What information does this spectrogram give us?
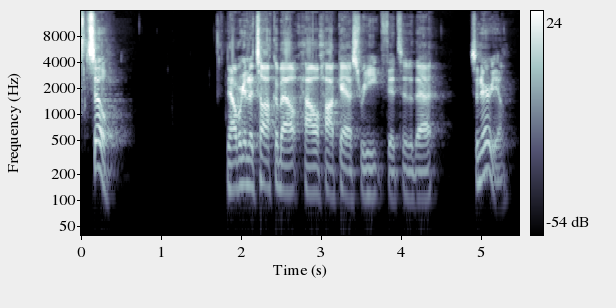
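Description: A man in his thirties giving a relaxed, step-by-step technical presentation over slides, recorded on a studio microphone through a video call. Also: mid-range voice, normal speed. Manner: conversational, explains step by step with frequent "you know" and "okay". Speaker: HVAC presenter. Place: small indoor room. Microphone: studio mic on stand with headphones, video call.

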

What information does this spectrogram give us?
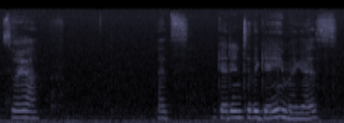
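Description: A young woman streaming a game from her small dark bedroom, chatting casually to viewers with a sore, partly lost voice and drifting into mumbles. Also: medium pitch, flat delivery, slow, a little hiss or hum, poor audio. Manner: soft-spoken, drifts into whispers and mumbles. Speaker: gaming streamer.

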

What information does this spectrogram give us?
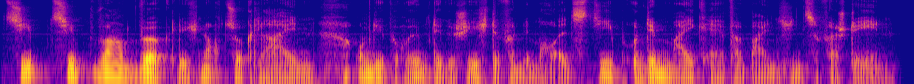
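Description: A man reading a children's story aloud as an expressive narrator. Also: extremely low pitch, normal speed, gravelly, slightly rough. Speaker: storybook reader.

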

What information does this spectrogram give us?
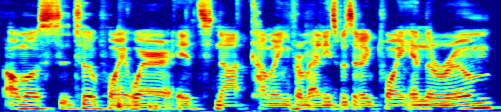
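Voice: medium pitch, level tone, measured pace, fairly bright tone. A player in a tabletop game, chatting and narrating casually.

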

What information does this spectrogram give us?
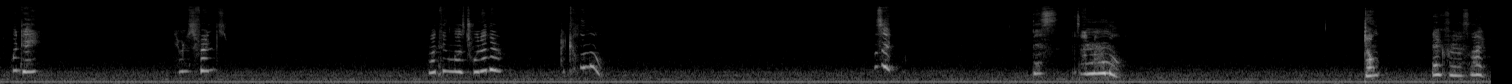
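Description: A woman's voice: very high voice, expressive, slow, pauses often, full character voice. A young woman playing a haughty, jealous teen vampire girl in a comedic roleplay, blunt and sarcastic with whispered asides, recorded on a webcam in a dim bedroom. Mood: dramatic. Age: young adult. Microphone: webcam at close range. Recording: noisy home webcam audio.

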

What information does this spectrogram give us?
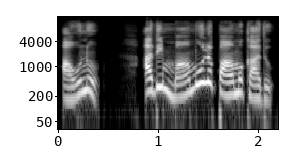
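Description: A woman's voice: on the high side, very animated, moderate pace, no echo, studio quality. A woman telling a children's story conversationally, engaged and dramatic as she speaks to young listeners.

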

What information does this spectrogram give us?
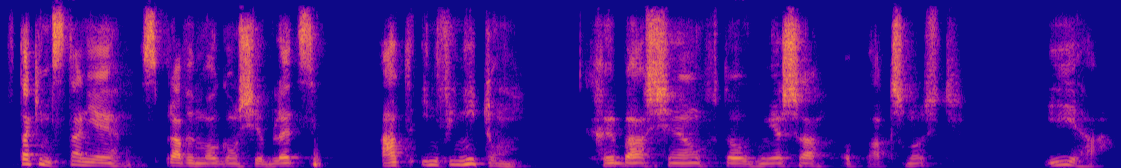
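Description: Breezy, joking young squire played by a man, raspy-edged voice, audiobook dialogue on a slightly muffled mic. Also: mid-range voice, expressive, slow. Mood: wry, resigned. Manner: wry, breezy. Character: young Polish gentleman, joking, wry brother. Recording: slightly dull, lo-fi microphone sound.

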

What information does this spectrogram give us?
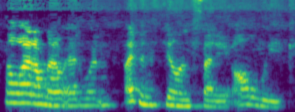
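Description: Melodramatic wife female actor, animated and expressive, genteel but put-upon, for vintage radio comedy. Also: medium pitch, moderate pace, lightly acted. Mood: plaintive. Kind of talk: amateur old-time radio comedy recreation. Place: room at home, video call. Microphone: video call.

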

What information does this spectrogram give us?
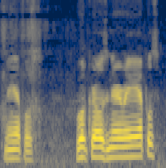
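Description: A man's voice: fairly high pitch, steady tone, normal speed, no echo, narrow, tinny audio. Middle-aged man chatting on a forest hike. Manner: chatty, narrates to viewers while hauling. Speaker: vlogger filming trail work. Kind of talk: casual chat while working. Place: outdoors in a steep wooded forest. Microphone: body-worn action camera. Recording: outdoor camera mic with loud noise.

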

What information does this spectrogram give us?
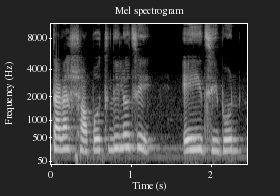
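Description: High-voiced woman narrating a fairytale. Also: steady tone, takes it slowly. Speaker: storyteller narrator. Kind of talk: scripted fairytale narration for a cartoon.

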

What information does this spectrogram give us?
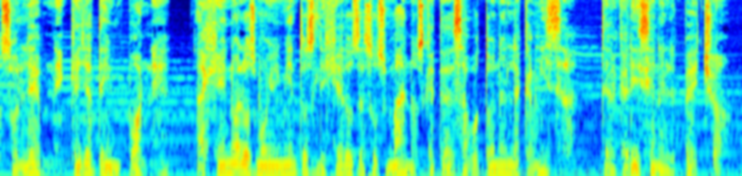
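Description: A man narrates a novel in a measured, solemn way. His voice has a middling pitch and is close on the mic, with music underneath. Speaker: audiobook narrator. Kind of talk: scripted literary narration. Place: small room indoors. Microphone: desk microphone close to the mouth, headphones. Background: soft music.

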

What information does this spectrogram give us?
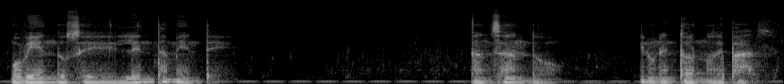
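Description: A man narrating a scripted guided meditation in a calm, soothing manner that is hushed at times. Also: sits low, husky.

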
